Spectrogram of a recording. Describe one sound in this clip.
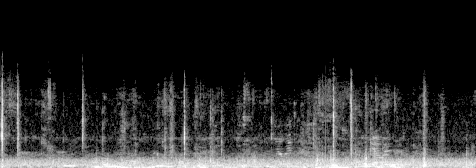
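A young man speaks calmly close by.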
